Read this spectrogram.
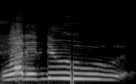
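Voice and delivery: loud, slow, drawn-out catchphrase; his catchphrase voice. Shown as a demonstration. Asked to speak, he drawls his catchphrase loudly. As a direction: lean back and stretch it out.

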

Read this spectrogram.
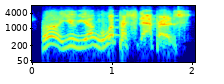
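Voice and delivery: put-on high, creaky old-timer griping; old prospector. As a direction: play a cranky old coot. Grumbling about being old.

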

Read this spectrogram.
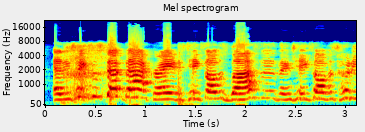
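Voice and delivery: usual speaking voice

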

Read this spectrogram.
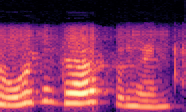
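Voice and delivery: high-pitched retold bewilderment; bewildered. Recalling her own meltdown, bewildered. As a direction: replay a baffled "what on earth" moment.

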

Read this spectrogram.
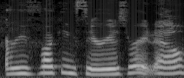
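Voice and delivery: high-pitched retold disbelief; incredulous. Woman reacting to friend who can't cut steak, incredulous.

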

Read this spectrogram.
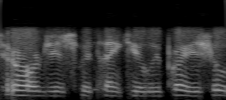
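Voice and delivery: normal talking voice

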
